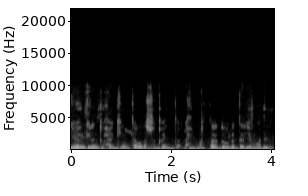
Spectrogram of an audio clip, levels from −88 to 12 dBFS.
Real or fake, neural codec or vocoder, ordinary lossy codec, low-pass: fake; vocoder, 22.05 kHz, 80 mel bands, HiFi-GAN; none; none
